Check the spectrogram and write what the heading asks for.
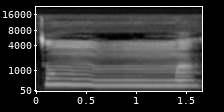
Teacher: اب میم پر تشدید ہے تو میم کو پڑھتے ٹائم ہمارا غنہ ہوگا، اس لیے ہم نے تمہ نہ پڑھ کر ہم نے اسے پڑھا تم.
